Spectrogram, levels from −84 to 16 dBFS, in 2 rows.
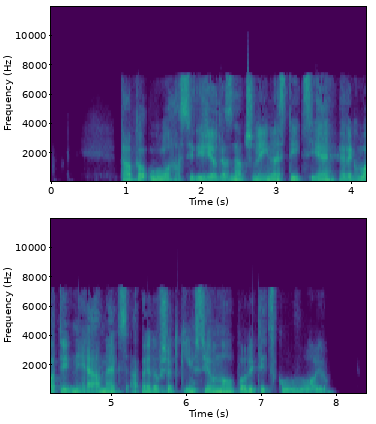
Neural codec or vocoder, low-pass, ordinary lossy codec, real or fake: codec, 16 kHz, 1 kbps, X-Codec, HuBERT features, trained on general audio; 7.2 kHz; AAC, 32 kbps; fake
